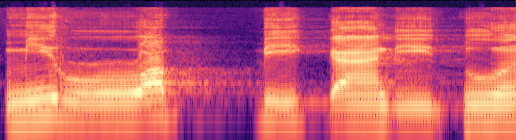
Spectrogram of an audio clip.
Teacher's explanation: Mir rabbika litunzira, nun sukun bertemu dal disebut bacaan ikhfa awsat. Cara bacanya bunyi nun sukun dengungkan 2 harokat. Ketika dengung, lisan kita sudah ada di huruf dal, bersiap bunyikan huruf dal.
